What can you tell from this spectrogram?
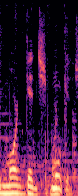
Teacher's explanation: it has a T in it, but you don't pronounce it. You say mortgage.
